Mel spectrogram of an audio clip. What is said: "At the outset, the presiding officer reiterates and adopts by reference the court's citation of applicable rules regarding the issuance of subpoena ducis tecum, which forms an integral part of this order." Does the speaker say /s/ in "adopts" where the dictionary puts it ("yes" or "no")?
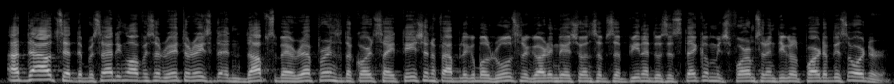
yes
